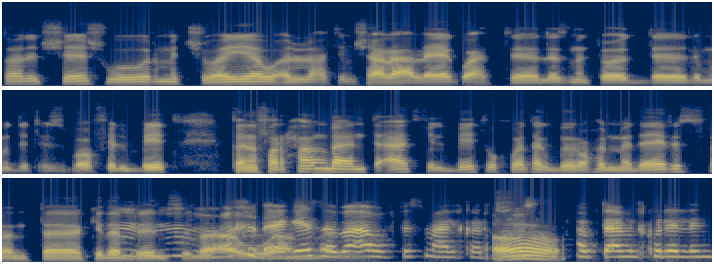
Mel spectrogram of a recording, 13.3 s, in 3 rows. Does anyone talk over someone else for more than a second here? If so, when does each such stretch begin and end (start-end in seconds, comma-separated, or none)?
9.5-11.2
